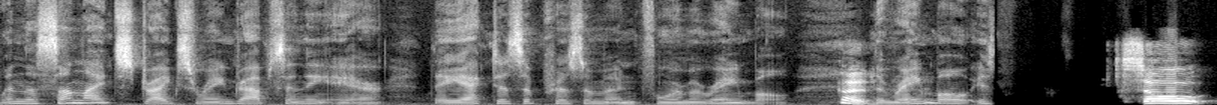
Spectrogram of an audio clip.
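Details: Woman with vocal fold paralysis, one fold immobile, before treatment (later temporary filler injection, then thyroplasty); breathy voice; vocal fold paralysis (breathy voice).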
